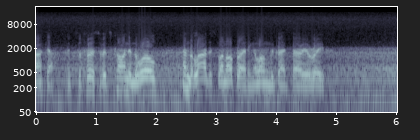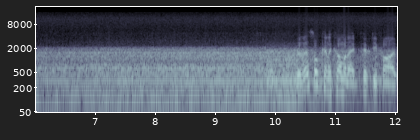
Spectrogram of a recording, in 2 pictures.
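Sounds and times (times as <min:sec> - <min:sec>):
diesel engine and pumps droning: 0:00.0 - 0:12.0.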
